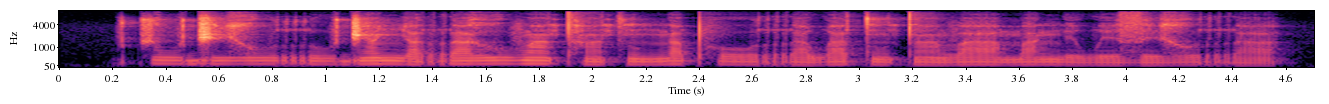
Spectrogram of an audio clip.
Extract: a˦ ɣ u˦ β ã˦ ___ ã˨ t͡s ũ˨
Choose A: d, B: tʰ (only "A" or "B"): B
